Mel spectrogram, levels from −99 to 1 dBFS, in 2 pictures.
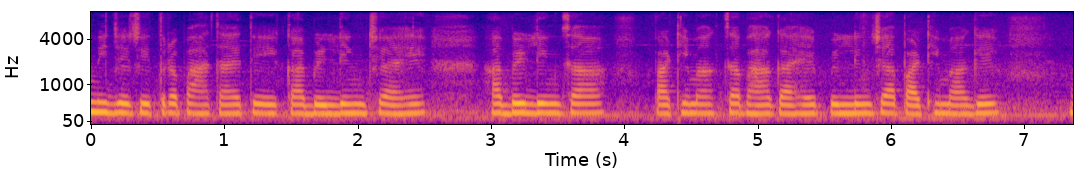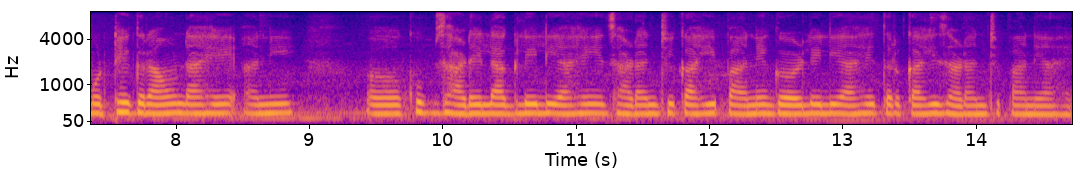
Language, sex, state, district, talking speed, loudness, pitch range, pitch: Marathi, female, Maharashtra, Solapur, 145 wpm, -24 LUFS, 190-205 Hz, 195 Hz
